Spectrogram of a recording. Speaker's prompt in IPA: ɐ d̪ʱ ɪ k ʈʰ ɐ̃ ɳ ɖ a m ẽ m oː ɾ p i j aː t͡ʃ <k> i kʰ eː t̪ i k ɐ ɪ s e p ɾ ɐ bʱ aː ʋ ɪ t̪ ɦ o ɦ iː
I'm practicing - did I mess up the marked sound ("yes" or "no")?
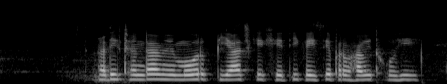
no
